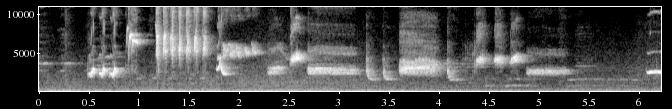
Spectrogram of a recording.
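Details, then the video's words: Song of an orange-headed thrush, played to stir fighting birds: a rich, varied run of loud whistled and buzzy phrases, rapid stuttering notes and slurred trills, with brief pauses, ending in one sharp note. "Pancingan SUara ANIS MERAH Pembangkit Figther Burung"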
